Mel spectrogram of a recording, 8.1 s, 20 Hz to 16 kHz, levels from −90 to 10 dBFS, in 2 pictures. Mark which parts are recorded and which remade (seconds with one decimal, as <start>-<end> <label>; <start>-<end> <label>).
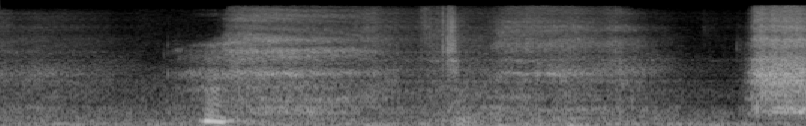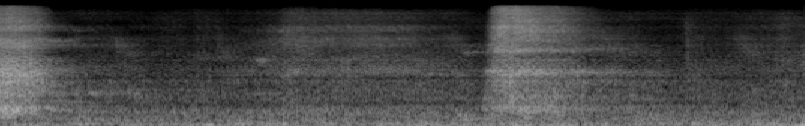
0.0-0.7 remade; 0.7-1.8 recorded; 1.8-8.1 remade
